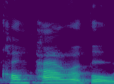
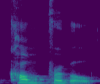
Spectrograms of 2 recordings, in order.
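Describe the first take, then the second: First: The word is said with four syllables. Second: The word is said with three syllables. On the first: The speaker calls it wrong. "You anticipate four syllables" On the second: The speaker calls it right. "but you get three. Comparable, with a stress on the first"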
